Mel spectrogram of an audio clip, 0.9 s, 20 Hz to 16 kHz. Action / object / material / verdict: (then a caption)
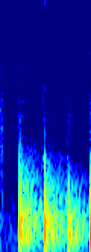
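tap / plasterboard dot-and-dab wall / plasterboard / hollow. Four taps on a dot-and-dab plasterboard wall at a hollow spot, recorded with the microphone held close. Each tap gives a dull, hollow knock with a mid-low tone around 260 Hz and a short decay. The spot sounds hollow because there is a void behind the plasterboard.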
